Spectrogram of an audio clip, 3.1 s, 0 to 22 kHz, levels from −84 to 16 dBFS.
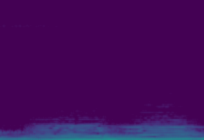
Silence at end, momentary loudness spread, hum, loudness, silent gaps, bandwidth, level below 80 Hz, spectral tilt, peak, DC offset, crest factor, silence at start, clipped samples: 0 s; 9 LU; none; -41 LUFS; none; 4.6 kHz; -76 dBFS; -10 dB/octave; -30 dBFS; under 0.1%; 10 dB; 0 s; under 0.1%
